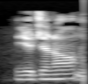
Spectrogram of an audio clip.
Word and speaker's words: eugenol: Eugenol? How would you guys pronounce that? – Eugenol.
